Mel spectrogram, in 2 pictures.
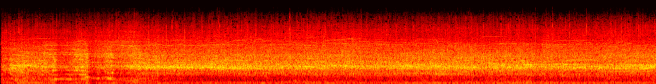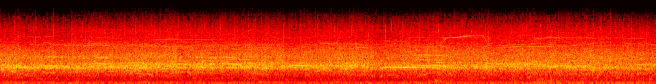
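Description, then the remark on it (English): A large stadium crowd in Chicago applauds and cheers steadily for nearly half a minute for returning baseball player Tim Anderson, a former White Sox player now playing second base for the Angels. It is a dense, sustained roar of clapping that stays loud throughout, with no one speaking over it. “And Tim Anderson getting exactly what he deserves from this crowd here in Chicago.”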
